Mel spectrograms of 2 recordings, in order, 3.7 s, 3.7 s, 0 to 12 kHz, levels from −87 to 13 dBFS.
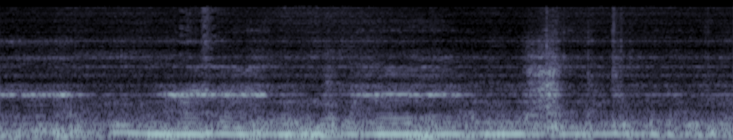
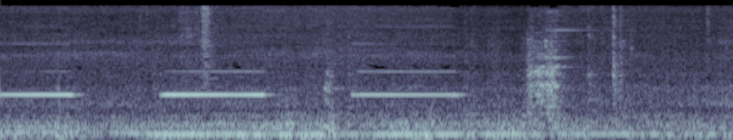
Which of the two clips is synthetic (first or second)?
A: first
